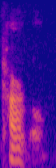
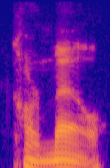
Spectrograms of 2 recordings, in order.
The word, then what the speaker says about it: Carmel: I live next to a town that's called Carmel, and everyone would make fun of you if you said caramel. Carmel. Carmel. It's like Target. Yes. It's unnecessary. Exactly. But that's just how they pronounce their town name.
